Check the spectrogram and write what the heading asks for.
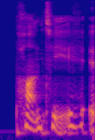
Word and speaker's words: Ponte: Anyway, the Cambridge Dictionary pronunciation says that... Ponty is correct.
